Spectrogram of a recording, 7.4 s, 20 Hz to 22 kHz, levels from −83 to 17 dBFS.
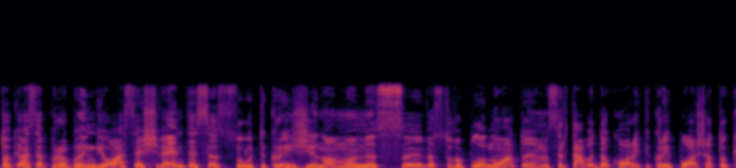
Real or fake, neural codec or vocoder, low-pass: real; none; 10.8 kHz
